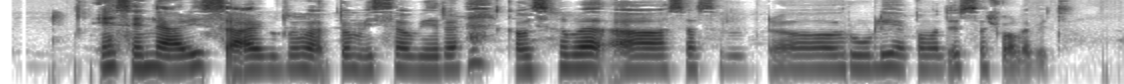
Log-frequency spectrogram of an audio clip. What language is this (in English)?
Georgian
